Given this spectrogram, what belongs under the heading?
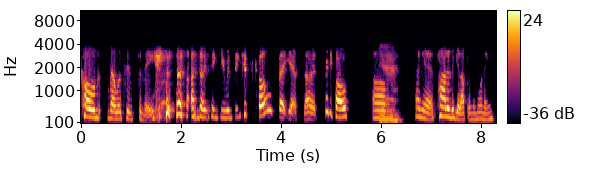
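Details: Adult woman speaking, podcast-style recording; normal conversational speech.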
